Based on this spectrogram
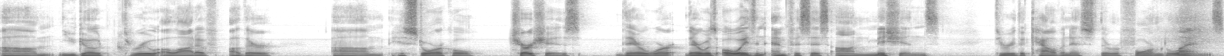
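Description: Very deep and low, a man's voice comes through at a fairly slow pace. His intonation stays fairly even. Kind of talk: casual theological chat. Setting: home recording, handheld mic. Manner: soft-spoken.

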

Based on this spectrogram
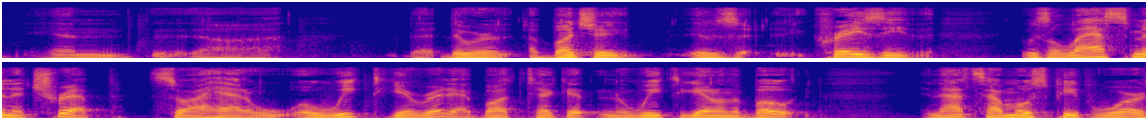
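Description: A man's fairly high voice with a dark, mellow tone and an American accent, ordinary pitch variation, a moderate pace and a quiet background. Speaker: former Jesus movement figure. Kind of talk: testimony. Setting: studio.

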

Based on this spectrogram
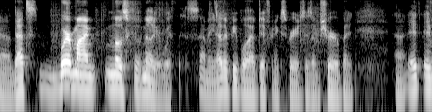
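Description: Here a man has an unremarkable speaking voice, medium in pitch with ordinary pitch variation, at a moderate pace. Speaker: radio host. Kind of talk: casual interview discussion.

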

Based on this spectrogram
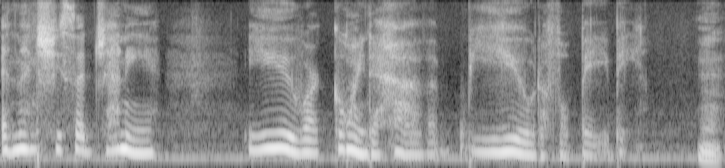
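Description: A woman speaks at a fairly slow pace in a medium-pitched, somewhat breathy voice, her loudness swinging widely. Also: ordinary pitch variation. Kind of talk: testimony. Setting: studio.

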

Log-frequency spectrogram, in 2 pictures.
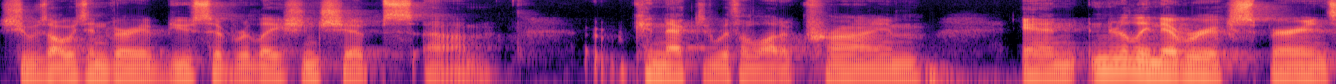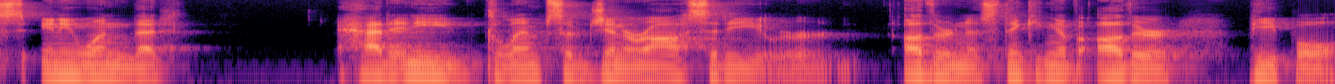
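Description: A man speaks at a moderate pace in a fairly low pitch with fairly even intonation. He has a plain, everyday voice, and the recording is very clean with a silent background. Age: 30s. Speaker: church deacon. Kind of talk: interview testimony. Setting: studio.

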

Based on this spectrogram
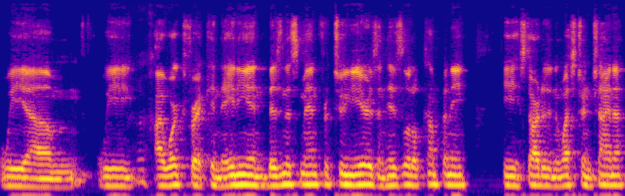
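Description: In an American accent, a man speaks at a fairly quick pace with a medium pitch and a monotone, flat delivery. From Oklahoma. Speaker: missionary. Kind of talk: interview.

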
